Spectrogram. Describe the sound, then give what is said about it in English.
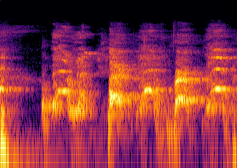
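A small dog lets out a series of muffled, throaty barks in quick succession, fairly loud, barking with a bone in its mouth. “Is he barking with the bone in his mouth?”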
